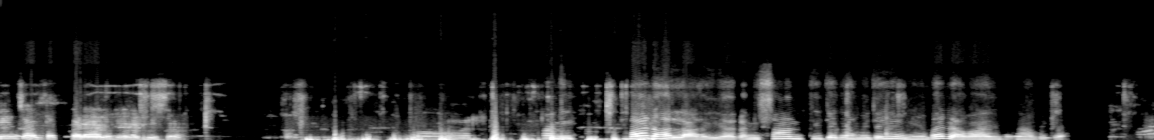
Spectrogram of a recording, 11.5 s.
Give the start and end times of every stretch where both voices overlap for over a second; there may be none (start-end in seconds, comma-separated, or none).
none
